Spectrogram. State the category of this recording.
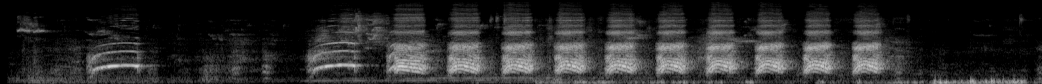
Sound effects > Animals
